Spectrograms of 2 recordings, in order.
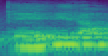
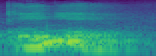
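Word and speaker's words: בן: 그리고 아들을 벤이라고 그래요. 돌은 에벤, 아들은 벤이에요. 그렇다면 발음이 비슷하죠. 에벤과 벤, 돌과 이 아들은 히브리 말로는 발음이 비슷해요.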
